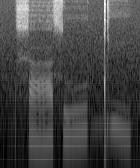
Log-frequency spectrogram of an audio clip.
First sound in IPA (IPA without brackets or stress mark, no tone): x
